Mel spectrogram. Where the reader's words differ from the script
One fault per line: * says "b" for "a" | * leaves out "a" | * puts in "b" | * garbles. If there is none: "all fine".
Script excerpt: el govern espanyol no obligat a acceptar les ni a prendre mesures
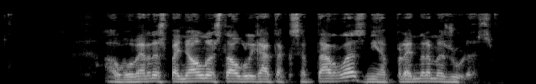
* puts in "està"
